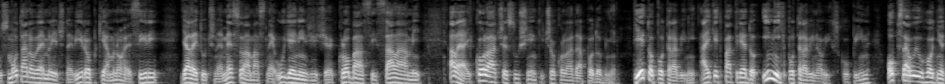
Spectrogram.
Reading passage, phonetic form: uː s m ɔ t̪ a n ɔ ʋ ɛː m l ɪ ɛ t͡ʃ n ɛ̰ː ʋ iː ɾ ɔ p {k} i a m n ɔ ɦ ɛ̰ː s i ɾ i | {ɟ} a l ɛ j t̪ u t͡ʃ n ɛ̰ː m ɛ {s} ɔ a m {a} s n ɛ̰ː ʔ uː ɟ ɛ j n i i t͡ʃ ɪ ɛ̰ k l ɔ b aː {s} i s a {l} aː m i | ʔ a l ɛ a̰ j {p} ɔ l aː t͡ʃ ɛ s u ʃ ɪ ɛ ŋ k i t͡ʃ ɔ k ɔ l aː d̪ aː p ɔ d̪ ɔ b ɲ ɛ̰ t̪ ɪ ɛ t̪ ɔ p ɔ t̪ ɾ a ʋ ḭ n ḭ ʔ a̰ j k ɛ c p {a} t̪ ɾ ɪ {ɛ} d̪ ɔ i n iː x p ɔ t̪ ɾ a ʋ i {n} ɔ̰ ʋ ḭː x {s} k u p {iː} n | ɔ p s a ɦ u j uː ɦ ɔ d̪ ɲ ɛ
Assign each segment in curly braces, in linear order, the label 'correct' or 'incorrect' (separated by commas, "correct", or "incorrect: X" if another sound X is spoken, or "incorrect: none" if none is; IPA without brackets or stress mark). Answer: correct, correct, correct, correct, correct, correct, incorrect: k, correct, incorrect: a, correct, correct, correct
